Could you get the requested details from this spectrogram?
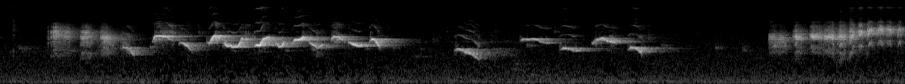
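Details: Male sirtu song for training birds that are stressed or not singing: repeated descending slurred chirps in quick sequence, spaced downward notes, then a high rapid twitter after a pause.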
